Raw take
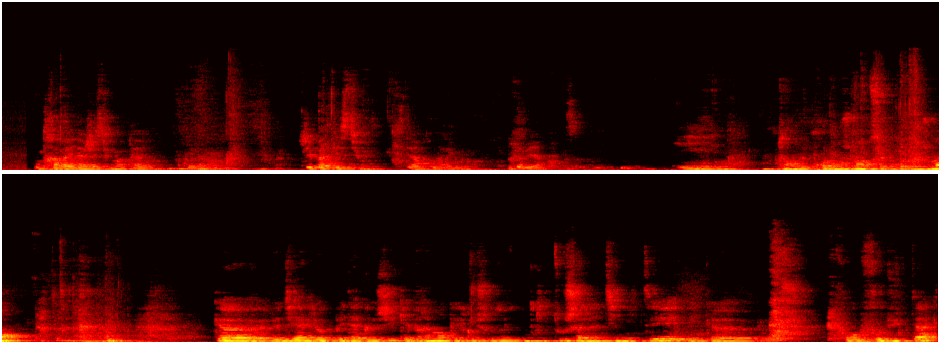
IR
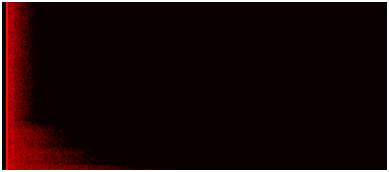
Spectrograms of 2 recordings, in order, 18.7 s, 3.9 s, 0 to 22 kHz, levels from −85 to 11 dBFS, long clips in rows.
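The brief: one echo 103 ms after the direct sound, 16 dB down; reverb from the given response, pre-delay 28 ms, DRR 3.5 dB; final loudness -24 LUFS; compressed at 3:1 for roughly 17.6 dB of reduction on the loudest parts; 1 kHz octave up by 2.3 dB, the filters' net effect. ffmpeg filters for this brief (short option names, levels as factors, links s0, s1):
-filter_complex "[0:a]equalizer=f=1000:t=o:g=3.5,acompressor=threshold=0.0112:ratio=3,aecho=1:1:103:0.158,asplit=2[s0][s1];[1:a]atrim=start_sample=2205,adelay=28[s2];[s1][s2]afir=irnorm=-1:irlink=0,volume=0.596[s3];[s0][s3]amix=inputs=2:normalize=0,volume=5.01"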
